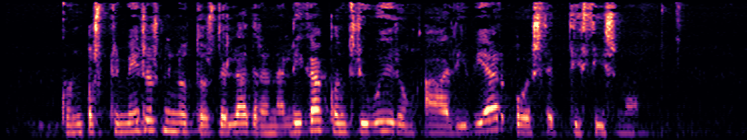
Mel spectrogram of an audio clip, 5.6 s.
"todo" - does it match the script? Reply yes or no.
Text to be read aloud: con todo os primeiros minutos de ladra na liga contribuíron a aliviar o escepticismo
no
